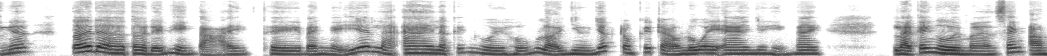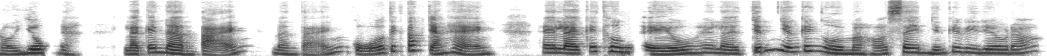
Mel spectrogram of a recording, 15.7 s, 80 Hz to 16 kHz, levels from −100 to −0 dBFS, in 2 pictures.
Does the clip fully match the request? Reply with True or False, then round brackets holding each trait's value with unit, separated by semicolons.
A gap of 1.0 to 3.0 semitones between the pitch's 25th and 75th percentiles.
False (5.2 semitones)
